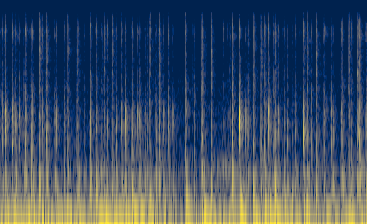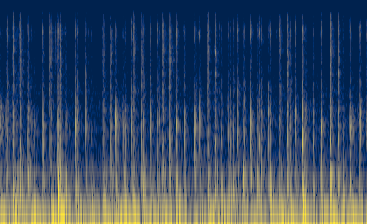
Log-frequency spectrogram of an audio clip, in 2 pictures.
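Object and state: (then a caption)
Plastic laptop keyboard. Both hands type rapidly with short-nailed fingertips on the plastic chiclet keys of a black laptop resting on a desk. A steady, dense stream of short, dry key taps and clicks carries a soft low thud beneath, with each tap dying away almost instantly.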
